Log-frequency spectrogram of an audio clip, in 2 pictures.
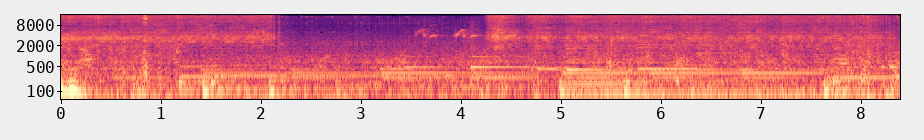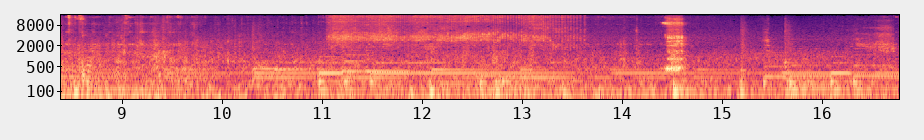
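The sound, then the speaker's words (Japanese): A Brompton folding bicycle with high tyre pressure rattles and clatters continuously over a rough, bumpy road, with irregular mechanical knocks and ticking, plus a sharper jolt near the end. No one speaks. “結構ね、ブロンプトンの体気圧が高いんで、結構カタンカタンカタンカタンになるんで、それがね、辛いですね。”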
